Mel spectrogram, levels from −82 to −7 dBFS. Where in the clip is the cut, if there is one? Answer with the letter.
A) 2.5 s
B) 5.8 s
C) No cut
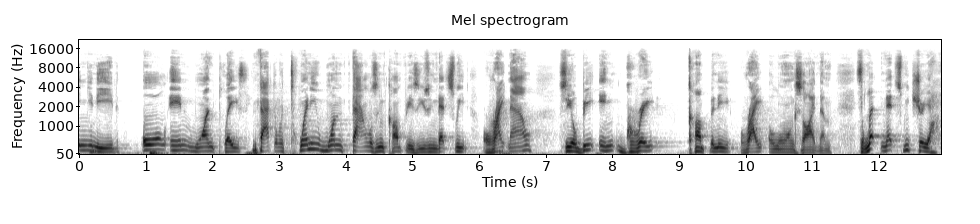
A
